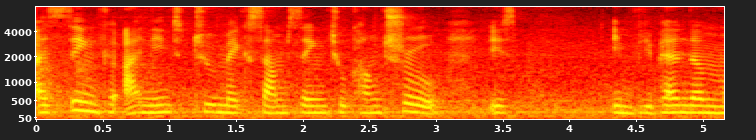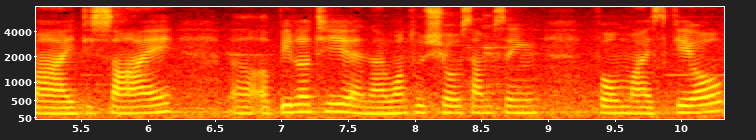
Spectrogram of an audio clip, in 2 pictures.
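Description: Over noticeable background noise and audible room echo, a woman with a Chinese accent speaks fairly slowly in a flat monotone. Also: medium pitch for a woman. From Taiwan. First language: Mandarin Chinese. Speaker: architect and coffee shop owner. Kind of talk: interview. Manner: halting.

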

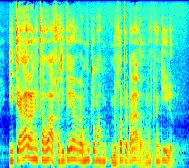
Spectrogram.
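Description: A man with a high voice talks at a fairly quick pace. His pitch shifts in an ordinary way. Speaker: finance podcast host. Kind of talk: casual explainer podcast.

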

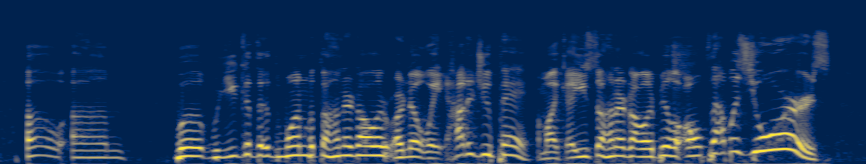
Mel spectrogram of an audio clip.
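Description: Noticeable background noise sits under a man's high-pitched voice. His intonation is lively. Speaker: podcast co-host. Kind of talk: angry rant about bad restaurant service, cursing. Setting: studio, several people around a table. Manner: loud, irate, profane, venting and fast-paced.

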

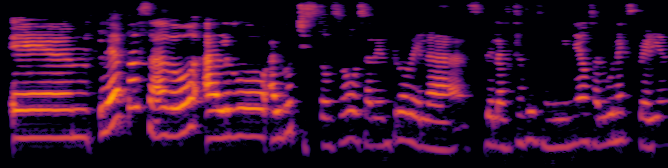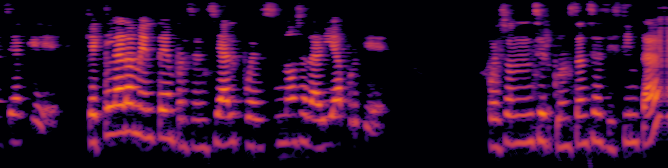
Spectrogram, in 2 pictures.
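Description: With a plain, everyday voice, a woman speaks at a fairly slow pace and a fairly high pitch, showing ordinary pitch variation and big swings in loudness. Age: 20s. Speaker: podcast host. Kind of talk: casual chat.

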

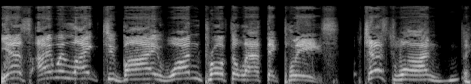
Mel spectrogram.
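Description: Using a loud, put-on character voice pitched extremely high, a man speaks at a fairly slow pace, the sound dry and close with no echo. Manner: loud, projecting.

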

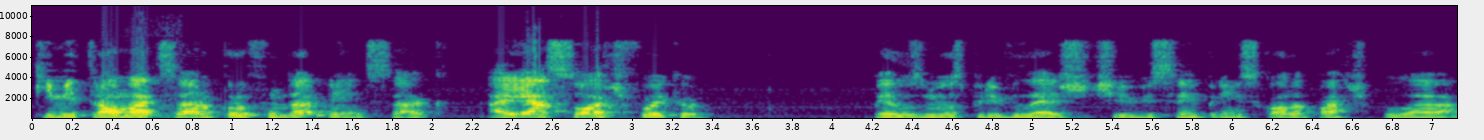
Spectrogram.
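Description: At a moderate pace, a man talks in an ordinary speaking voice, medium in pitch with ordinary pitch variation. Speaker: podcast co-host, writer. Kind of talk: casual chat.

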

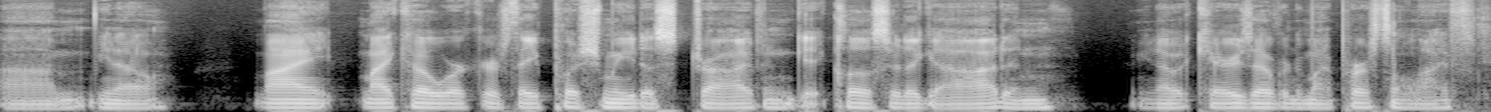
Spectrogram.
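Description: In a dry, close sound with no echo, a man with an American accent speaks in a very deep, low pitch with monotone, flat intonation. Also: moderate pace. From US Midwest, Cincinnati area, Ohio. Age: 20s. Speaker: high school alumni director. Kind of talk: casual interview. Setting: studio.

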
